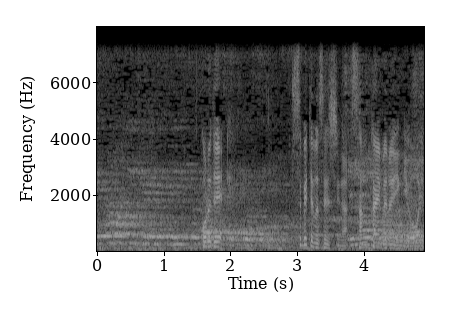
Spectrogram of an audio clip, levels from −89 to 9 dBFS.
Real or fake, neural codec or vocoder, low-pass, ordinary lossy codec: real; none; 7.2 kHz; none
